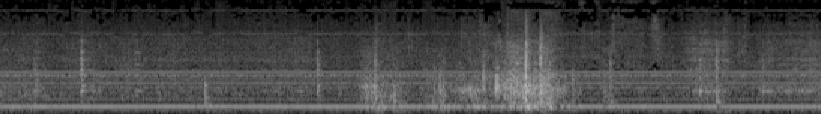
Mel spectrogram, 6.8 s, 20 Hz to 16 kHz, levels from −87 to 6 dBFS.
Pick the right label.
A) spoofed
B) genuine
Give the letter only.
B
